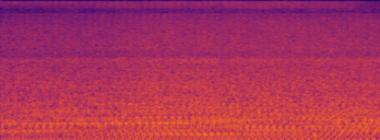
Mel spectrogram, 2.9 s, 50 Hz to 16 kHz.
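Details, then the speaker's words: Godrej 7 kg semi-automatic washing machine spin dryer after buffer replacement and reassembly, running heavily loaded with clothes: smooth steady low hum with soft even pulse, noise now normal. "इसकी जो आवाज़ है एकदम normal हो गई है"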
